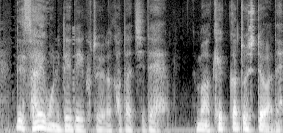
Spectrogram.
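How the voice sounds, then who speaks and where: On a very clean recording with a silent background, a man with a dark, mellow, somewhat breathy tone speaks at a moderate pace with ordinary pitch variation. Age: 40s. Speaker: vocal trainer and YouTuber. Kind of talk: casual monologue. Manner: polite, filler-heavy.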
